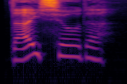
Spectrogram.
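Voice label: female; 代償だ; 低音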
